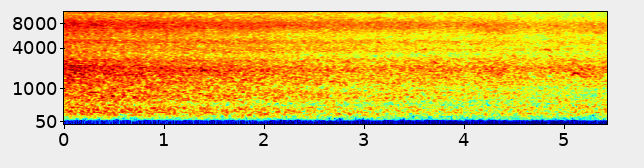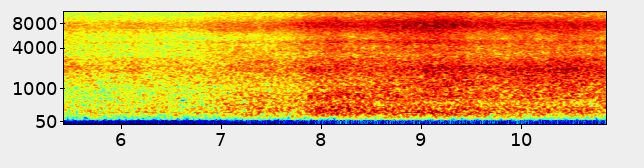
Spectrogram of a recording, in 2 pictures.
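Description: Ocean surf breaking and washing in over the sand, a steady rush of white water that eases off in the middle and swells louder about eight seconds in as another wave surges up.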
